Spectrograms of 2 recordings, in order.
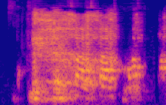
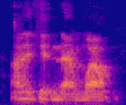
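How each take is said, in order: First: High, louder, laughing through the words; giggling punchline. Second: Said in the usual way. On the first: Real, not acted. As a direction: crack up as you repeat it. Repeated line, laughing, as a punchline.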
